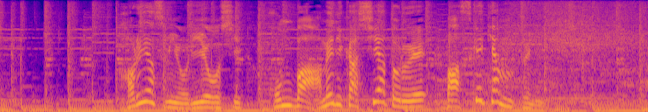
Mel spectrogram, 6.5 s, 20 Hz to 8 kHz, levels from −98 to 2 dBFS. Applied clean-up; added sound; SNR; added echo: none; none; none; none.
